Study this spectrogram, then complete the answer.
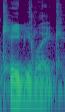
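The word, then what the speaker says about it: Kaby Lake: Every big tech tuber that has sat down with them personally in conferences have called it KB Lake. So if Intel is mispronouncing their own shit, this is the CW at CW TV.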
